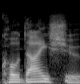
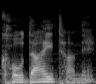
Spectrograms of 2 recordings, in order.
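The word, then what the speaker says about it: 古代種: time as a 39-year-old, I repeatedly pronounced the Japanese word kodaishu as kodaitane. On the one hand, it is a made-up word, and my personal pronunciation of the final kanji is valid if less natural than the official rating.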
